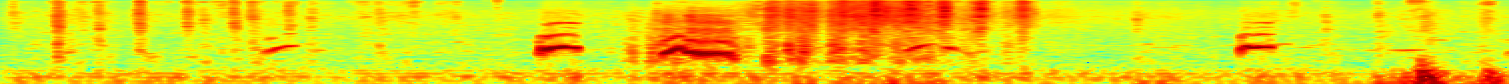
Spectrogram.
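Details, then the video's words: Grey francolin (dakhni teetar) chicks in a happy mood giving short upslurred chirping notes, several in the first half and another near the end, over steady low hum and rustling, scratching sounds. "dakhni teetar bachay happy mod"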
